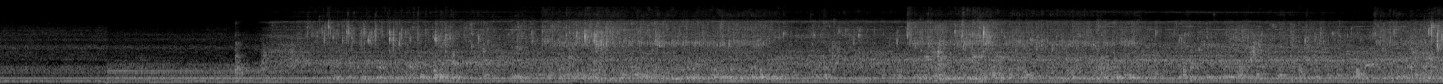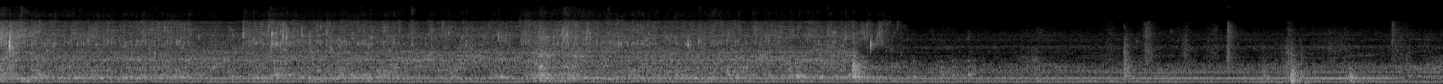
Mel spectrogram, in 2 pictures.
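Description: Bathroom tap running into a sink while a face is washed by hand, with irregular splashes of water. The tap is shut off about three-quarters of the way through, leaving a steady low hum.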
